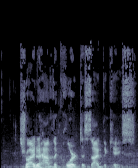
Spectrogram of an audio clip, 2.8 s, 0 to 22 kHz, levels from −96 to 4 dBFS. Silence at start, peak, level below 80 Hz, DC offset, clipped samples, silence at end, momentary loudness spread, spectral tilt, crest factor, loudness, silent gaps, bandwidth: 0.4 s; -2 dBFS; -54 dBFS; under 0.1%; under 0.1%; 0.1 s; 13 LU; -4.5 dB/octave; 18 dB; -18 LUFS; none; 16.5 kHz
